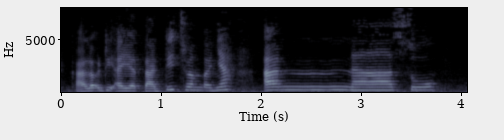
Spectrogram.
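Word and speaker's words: النَّاسُ: Nah, kalau di ayat tadi contohnya an-nasu. Alif lam bertemu dengan nun. An-nasu. Dibacanya ada tasydidnya.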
